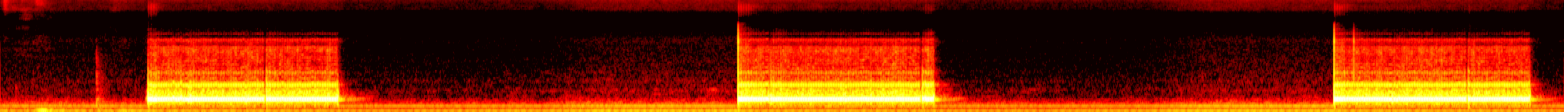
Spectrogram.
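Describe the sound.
Telephone line tones while a call is transferred: three steady buzzing tones, each about two seconds long, separated by long silent gaps over a faint low hum.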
